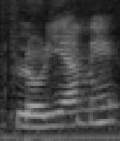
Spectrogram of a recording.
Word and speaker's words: Florianne: tal cual De hecho mi nombre es pronuncia así tal cual floriane con v a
